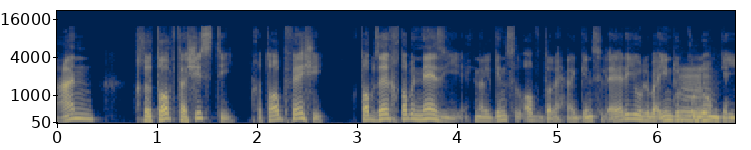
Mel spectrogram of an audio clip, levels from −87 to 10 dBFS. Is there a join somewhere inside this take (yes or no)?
no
